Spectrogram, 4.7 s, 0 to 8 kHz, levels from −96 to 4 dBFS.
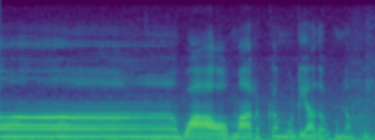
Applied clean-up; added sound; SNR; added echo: none; none; none; none.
